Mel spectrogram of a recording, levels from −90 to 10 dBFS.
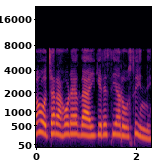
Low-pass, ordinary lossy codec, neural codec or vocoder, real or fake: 7.2 kHz; MP3, 64 kbps; codec, 16 kHz, 4 kbps, FunCodec, trained on Chinese and English, 50 frames a second; fake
